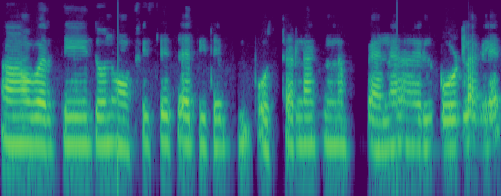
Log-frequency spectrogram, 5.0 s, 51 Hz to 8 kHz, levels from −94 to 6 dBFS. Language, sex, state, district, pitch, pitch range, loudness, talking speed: Marathi, female, Maharashtra, Chandrapur, 195 Hz, 185-195 Hz, -20 LUFS, 145 wpm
